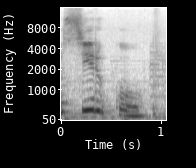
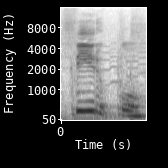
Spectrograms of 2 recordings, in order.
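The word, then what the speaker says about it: circo: 그 다음에 세르베사 이렇게 think 할 때처럼 그렇게 비슷하게 발음하시면 되고요. 그 다음에 이것도 시르꼬 하실 수 있고, 그 다음에 시르꼬 이렇게 하실 수 있어요.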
